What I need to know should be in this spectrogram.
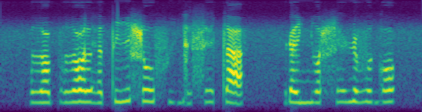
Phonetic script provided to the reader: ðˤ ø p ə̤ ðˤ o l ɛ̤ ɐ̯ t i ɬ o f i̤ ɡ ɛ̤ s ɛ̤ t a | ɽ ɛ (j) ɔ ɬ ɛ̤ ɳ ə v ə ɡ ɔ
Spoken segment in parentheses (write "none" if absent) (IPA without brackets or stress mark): ɲ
